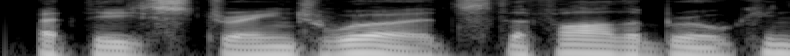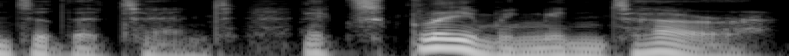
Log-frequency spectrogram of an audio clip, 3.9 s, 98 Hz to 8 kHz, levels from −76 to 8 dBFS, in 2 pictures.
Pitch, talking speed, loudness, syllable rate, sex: 100 Hz, 200 wpm, -18 LUFS, 5.9 syllables/s, male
